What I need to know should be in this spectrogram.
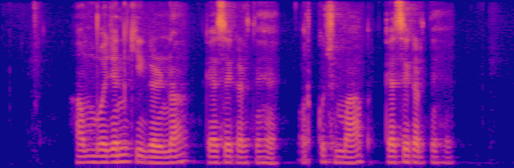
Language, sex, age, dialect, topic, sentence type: Hindi, male, 25-30, Hindustani Malvi Khadi Boli, agriculture, question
